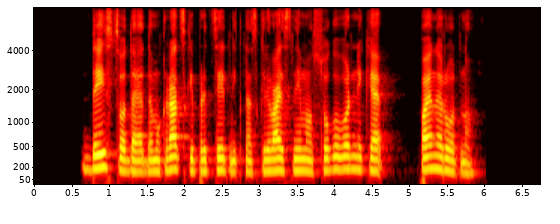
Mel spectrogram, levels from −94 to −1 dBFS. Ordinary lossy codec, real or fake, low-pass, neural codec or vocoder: none; real; none; none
